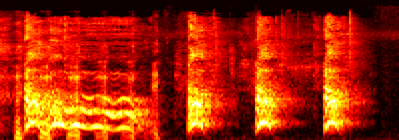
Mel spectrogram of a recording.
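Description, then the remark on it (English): A small Shih Tzu dog barks: a longer, wavering yappy outburst followed by three sharp, evenly spaced barks, loud and clear with no one talking. “I'm sure they would be happy to hear it is the Shih Tzu.”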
